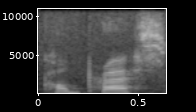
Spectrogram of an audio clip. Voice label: "compress", English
